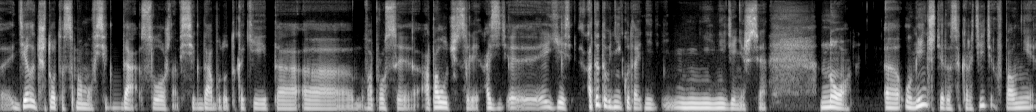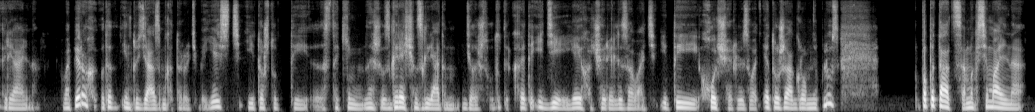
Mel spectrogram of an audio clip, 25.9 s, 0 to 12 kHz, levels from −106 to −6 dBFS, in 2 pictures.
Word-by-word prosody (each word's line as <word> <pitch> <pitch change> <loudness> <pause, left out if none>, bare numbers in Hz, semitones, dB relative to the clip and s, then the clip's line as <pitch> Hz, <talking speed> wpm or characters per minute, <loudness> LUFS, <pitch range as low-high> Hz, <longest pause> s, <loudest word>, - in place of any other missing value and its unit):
делать 170 +5 +5
что-то 150 - +2
самому 130 -4 -2
всегда 135 +3 -1
сложно, 125 -5 -3
всегда 130 -1 -1
будут - - -8
какие-то, 125 -2 -4
а, 120 - -4
вопросы- 130 - -5
а - - -3
получится 155 - +4
ли? 60 - -6
А 140 - +4
зд 130 0 -4
э, 140 0 -3
есть. 145 -2 -1 0.2
Ат - - +2
этого 210 -6 +5
никуда 155 -4 -1
не 130 -2 -4
не 140 -1 +3
не 135 0 +3
денешься. 125 -1 0 0.7
Но, 150 -7 +6 0.4
э, 145 -1 +4
уменьшить 180 +7 +4
это, 130 -3 0
сократить 165 - -4
вполне 145 +4 -1
реально. 130 0 -6 0.3
Во-первых, 210 - +3
вот - - -1
этот 140 -3 -3
энтузиазм, 130 -4 -1
который - - -12
у - - -12
тебя - - -14
есть, 170 +6 0
и 135 - -4
то, 135 - -3
что 135 0 -8
ты 125 -2 -10
с 105 - -11
таким, 135 -4 -6
знаешь, 135 -3 -2
с 130 0 -4
горящим 150 -1 +4
взглядом 125 -3 -2
делаешь, 120 -4 -7
что - - -11
вот - - -13
эта - - -17
какая-то 140 -3 -4
идея, 145 -4 -1
я 140 - +2
её 140 - +3
хочу - - -6
реализовать, 120 -3 -5
и 145 - -5
ты 140 -1 +1
хочешь 150 -6 +2
реализовать, 120 0 -7
это 150 -2 +1
уже 145 0 +3
огромный 130 0 -2
плюс. 230 +1 0 1.0
Попытаться 190 -7 +6
максимально 145 -4 +2
135 Hz, 160 wpm, -22 LUFS, 125-150 Hz, 1.0 s, Но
